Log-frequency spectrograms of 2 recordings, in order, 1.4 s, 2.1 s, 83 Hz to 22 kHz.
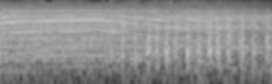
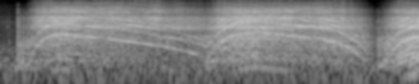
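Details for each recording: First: Used Makita BHP452 18V hammer drill with a dirt-clogged gearbox on a weak battery, no load: high whine winding down with an uneven pulsing grind as the motor slows, not running right. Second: Makita BHP452 18V hammer drill after gearbox cleaning and rebuild, weak battery, testing hammer function: short trigger bursts, motor spinning up and down cleanly and evenly with no grinding; runs normally.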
